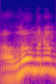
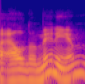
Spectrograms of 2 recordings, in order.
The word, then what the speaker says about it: aluminum: out of real thick you know you know aluminum or aluminium depending on how you guys pronounce it if it's that or stainless steel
